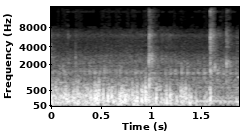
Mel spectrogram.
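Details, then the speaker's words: Electric fan after repair of a blown fuse (was totally dead), wiring swapped so it now spins clockwise: steady low motor whir with light handling clicks; running normally. "Kita tes kembali ya, sudah posisi on ya, benar, putaran ke kanan searah jarum,"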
